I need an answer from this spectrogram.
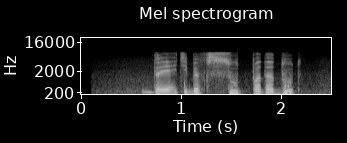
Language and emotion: Russian, angry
